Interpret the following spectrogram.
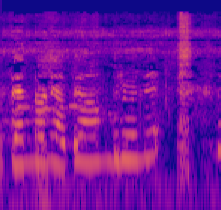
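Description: A woman crying as she speaks, her voice wavering and breaking into sobs. There is a brief sharp noise near the end.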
